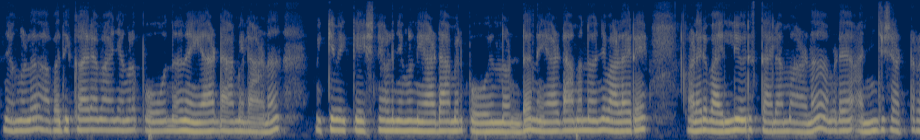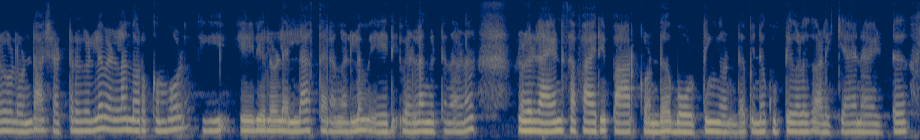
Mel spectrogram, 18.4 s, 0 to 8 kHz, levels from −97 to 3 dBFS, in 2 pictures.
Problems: low volume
